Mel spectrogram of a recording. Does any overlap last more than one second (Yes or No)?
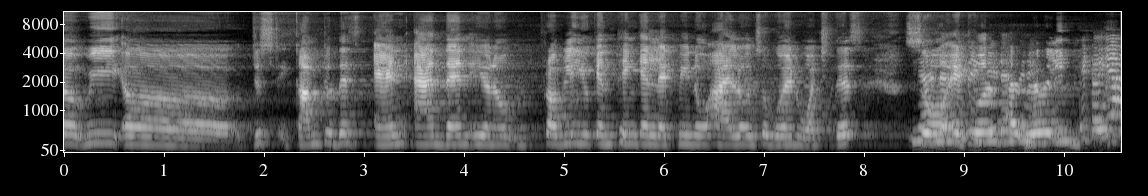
Yes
